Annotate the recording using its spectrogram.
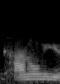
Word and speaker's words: Connolly: That's simply my name, and Connolly is spelled C-O-N-N-O-L-L-Y. So, again, it's two N's, two O's, two L's.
